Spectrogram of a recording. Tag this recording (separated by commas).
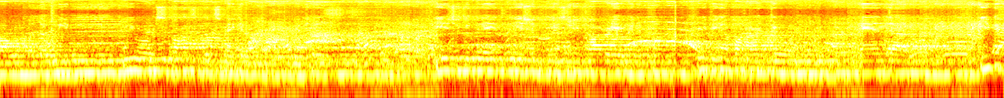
Speech, Male speech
